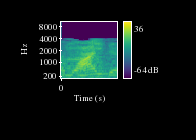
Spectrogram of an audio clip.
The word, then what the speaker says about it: معيد: يكتب في آخرها، لكن ابن مكولة مثلا يذكر في الاشتباه مع معبد، يذكر في الاشتباه مع معبد، يقول هناك معبد ومعيد، انتبه، معيد هذه بالياء، معبد بالباء، ومعبد بفتح الميم، لكن معيد بالضم، صحيح؟ إذا هي تختلف في الحرف الثالث هذا بالياء والآخر بالباء، وأيضا في النطق هذا بضم أوله ضم الميم والآخر بفتح.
